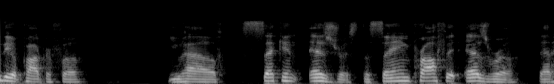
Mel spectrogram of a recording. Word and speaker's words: Esdras: That same prophet Ezra, the way you say his name in the Greek is Esdras. It's the same guy.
